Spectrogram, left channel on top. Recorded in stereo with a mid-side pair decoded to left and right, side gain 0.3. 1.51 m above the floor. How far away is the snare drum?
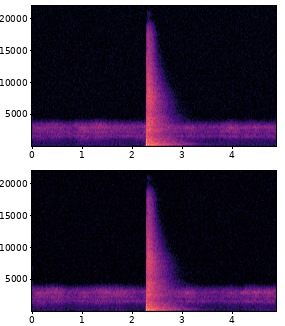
About 0.9 m.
